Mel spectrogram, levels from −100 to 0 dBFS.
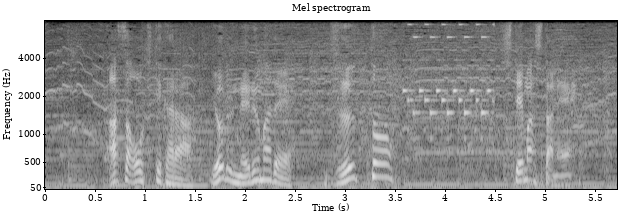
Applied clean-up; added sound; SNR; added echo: none; none; none; none.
